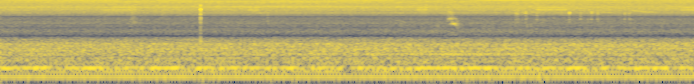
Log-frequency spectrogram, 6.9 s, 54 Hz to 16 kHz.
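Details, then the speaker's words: PC case fan on manual speed control, dusted regularly but sometimes grinding and slowing almost to a stop, so its motor is failing, due for replacement with a Corsair AF140. Loud, steady low droning hum: noisy case fan. "makes the fan spin a bit a bit more makes a bit more noise but can you hear that"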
